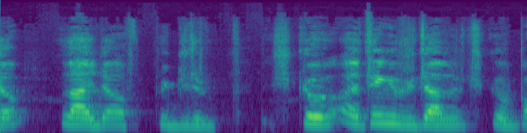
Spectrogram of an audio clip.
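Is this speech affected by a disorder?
Yes: cerebral palsy; speech noticeably affected.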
